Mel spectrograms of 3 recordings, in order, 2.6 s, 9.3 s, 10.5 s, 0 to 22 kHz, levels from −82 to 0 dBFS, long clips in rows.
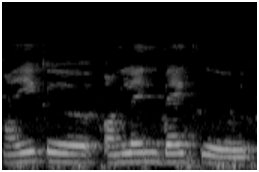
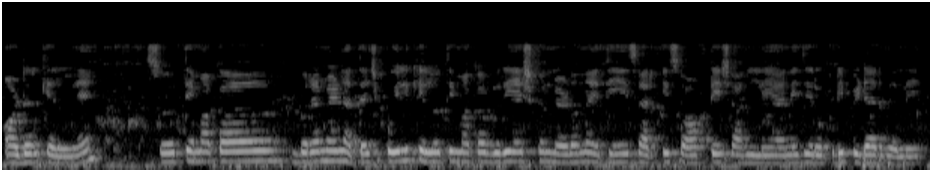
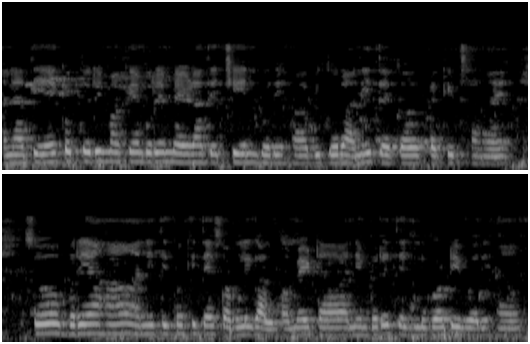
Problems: constant background noise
